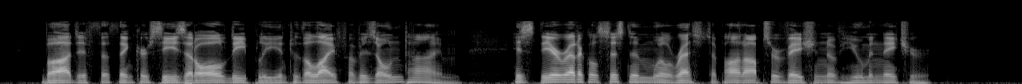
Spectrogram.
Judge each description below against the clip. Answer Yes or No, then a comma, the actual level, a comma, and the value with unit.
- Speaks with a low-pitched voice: Yes, very low, 95 Hz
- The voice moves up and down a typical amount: No, narrow, 2.2 semitones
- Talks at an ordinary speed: Yes, average, 145 wpm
